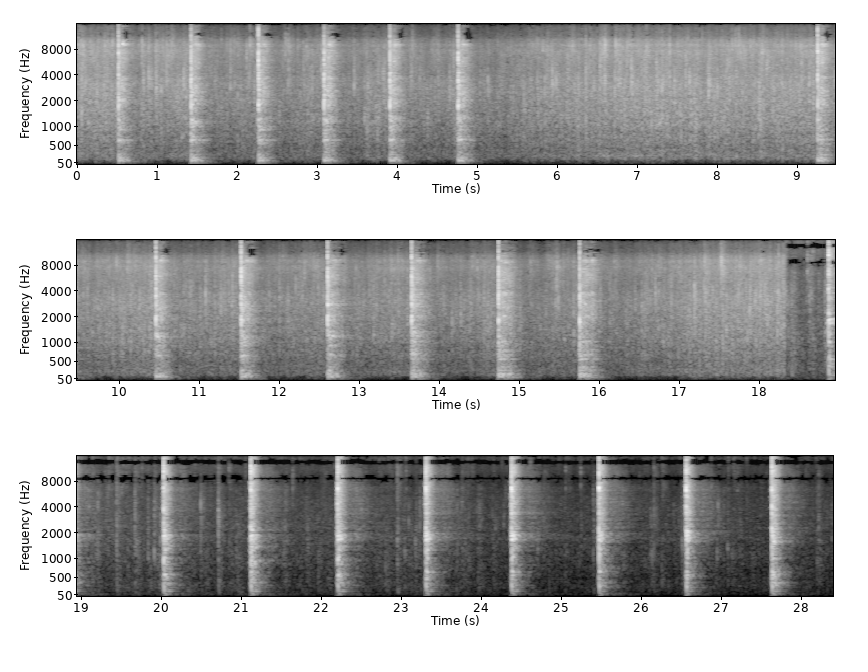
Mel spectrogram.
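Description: Short sledgehammer striking the ends of round poplar legs, driving them into holes in a half-log saw-horse beam: sharp blows about one a second, in three runs with short pauses between. A steady hiss lies under the first two-thirds and stops abruptly.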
